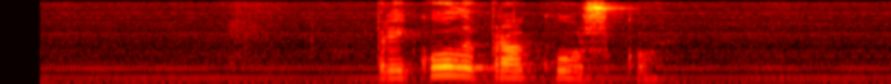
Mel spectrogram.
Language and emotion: Russian, neutral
